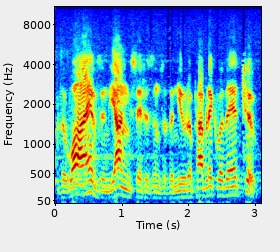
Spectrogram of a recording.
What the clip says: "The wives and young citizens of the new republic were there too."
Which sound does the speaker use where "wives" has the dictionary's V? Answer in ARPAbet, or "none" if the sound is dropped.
V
